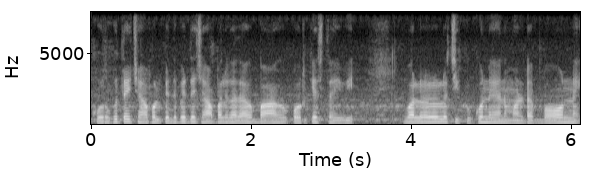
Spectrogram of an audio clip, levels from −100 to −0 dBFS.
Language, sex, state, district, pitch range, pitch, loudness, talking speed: Telugu, female, Andhra Pradesh, Srikakulam, 160-180 Hz, 175 Hz, -21 LUFS, 100 wpm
